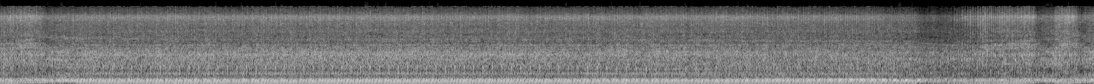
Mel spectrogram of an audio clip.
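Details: Freshly marinised 12V Cummins 6BT boat diesel, fuel pump screw turned up a half turn: steady, even clatter at settled idle with a firm low rumble, no misses or knocks; normal idle.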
